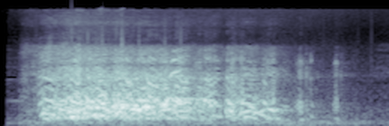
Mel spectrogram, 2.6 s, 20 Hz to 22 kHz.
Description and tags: Laugh Track 1
Apparently I made this for my animation which supposedly a parody of sitcom shows...and since I find the laugh tracks in the internet a little too "cliche" (and I've used it a bunch of times in my videos already), I decided to make my own.
So, all I did was record my voice doing different kinds of laughing (mostly giggles or chuckles since I somehow can't force out a fake laughter by the time of recording) in my normal and falsetto voice for at least 1 minute. Then I edited it all out in Audacity.
Thanks :)
laugh, sitcom, realistic, human, group, walla, male, short, chuckle, fake, female, laughing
